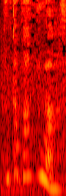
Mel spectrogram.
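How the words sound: It sounds let down and disappointed.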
